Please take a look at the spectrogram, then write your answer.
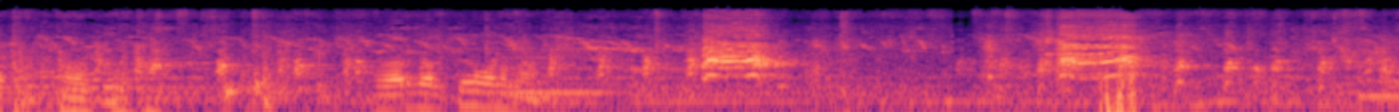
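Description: Native chickens kept on a small farm cluck repeatedly nearby, with a couple of louder, sharper calls rising above the flock's steady chatter and people talking softly in the background.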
